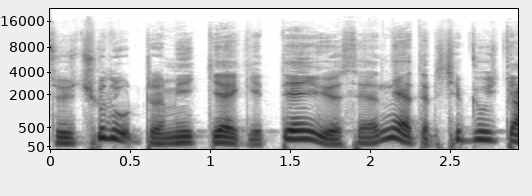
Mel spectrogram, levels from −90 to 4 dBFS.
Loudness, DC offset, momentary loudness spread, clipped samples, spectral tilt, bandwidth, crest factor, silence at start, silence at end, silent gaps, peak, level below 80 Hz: -16 LUFS; under 0.1%; 5 LU; under 0.1%; -7 dB/octave; 13 kHz; 14 dB; 0 s; 0 s; none; 0 dBFS; -42 dBFS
